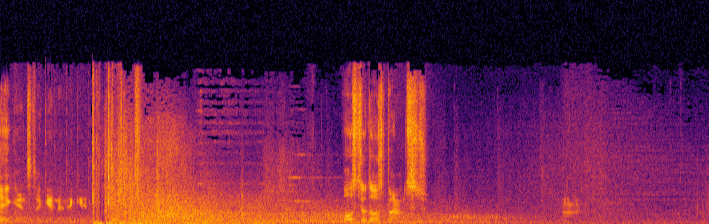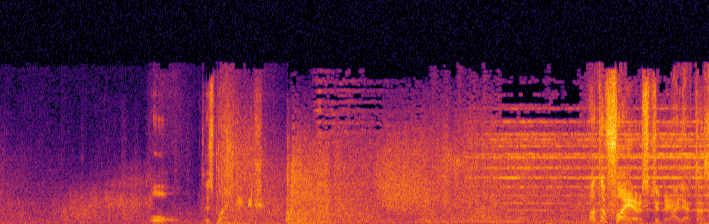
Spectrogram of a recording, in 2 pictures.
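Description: Heavy guns fire with deep, loud booms that rumble away.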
